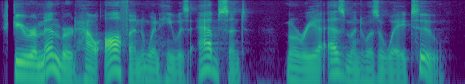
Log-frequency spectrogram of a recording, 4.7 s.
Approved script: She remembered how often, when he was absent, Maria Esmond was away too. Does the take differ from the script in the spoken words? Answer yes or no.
no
